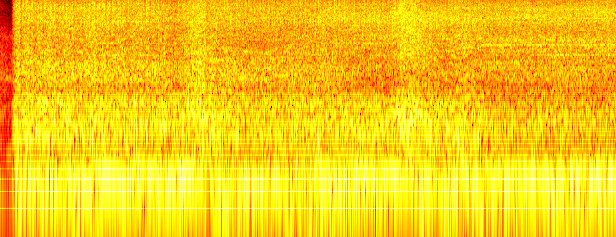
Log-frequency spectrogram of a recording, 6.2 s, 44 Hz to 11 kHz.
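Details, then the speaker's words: 1969½ Dodge Super Bee A12 engine with three two-barrel carbs ("446 pack") on the engine run stand, warming up after its fuel lines were tightened: strong, even V8 rumble with clean rev blips that settle straight back; no knocks or misses, runs healthy. "It feels really good to hear that engine run. Yeah, feels good. That engine sounds so good. 446 packs are an awesome engine."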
